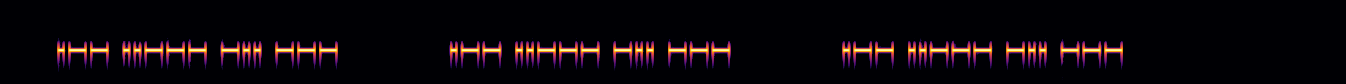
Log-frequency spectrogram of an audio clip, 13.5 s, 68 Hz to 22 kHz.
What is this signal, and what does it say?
Morse code, heard as a keyed tone, about 22 wpm, 700 Hz. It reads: W2DO W2DO W2DO
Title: USA Call Signs - 4 Characters - Repeated 3x - 22wpm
